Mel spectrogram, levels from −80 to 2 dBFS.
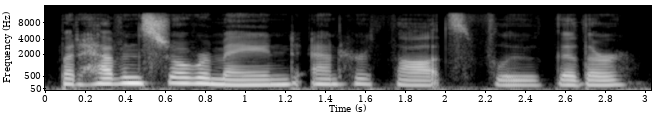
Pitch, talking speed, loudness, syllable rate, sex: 185 Hz, 180 wpm, -17 LUFS, 4.6 syllables/s, female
